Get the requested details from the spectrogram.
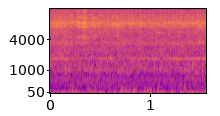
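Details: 2004 Honda City i-DSI after the no-crank, no-start fix (starter solenoid contacts replaced). A low, steady idle with an even pulse and no misses or knocks; the engine runs smoothly and sounds healthy.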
